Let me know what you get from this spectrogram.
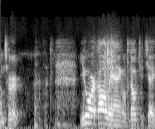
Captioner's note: Compton chuckles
